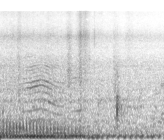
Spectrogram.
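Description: A middle-aged woman talks nearby.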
